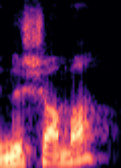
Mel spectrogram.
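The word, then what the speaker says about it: נשמה: So therefore in Hebrew the word for soul and the word for breath are actually the same word. They're just pronounced differently. Nishama is soul. Nishima means breath.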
